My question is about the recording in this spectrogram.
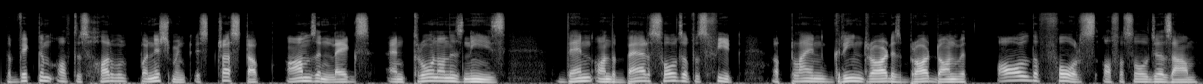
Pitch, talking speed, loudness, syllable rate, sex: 130 Hz, 200 wpm, -17 LUFS, 4.7 syllables/s, male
